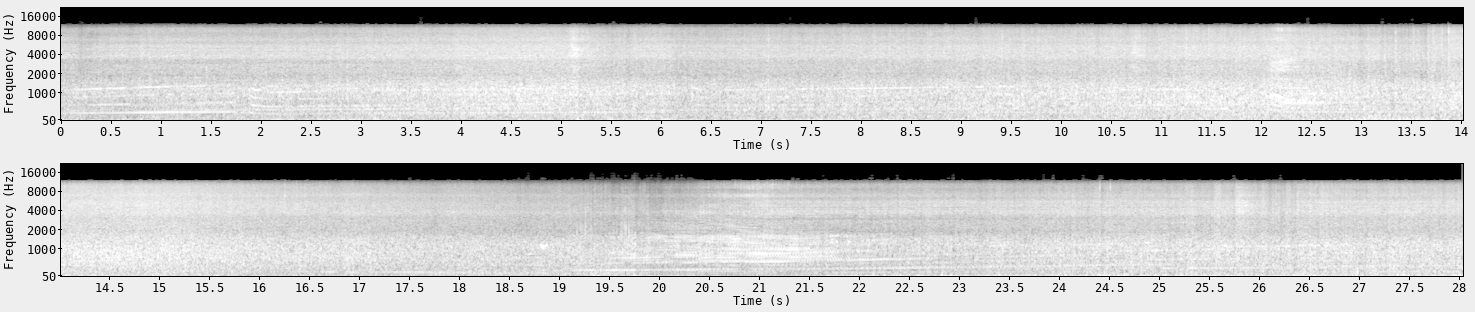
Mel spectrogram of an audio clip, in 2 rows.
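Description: Mazda MX-5's four-cylinder engine at racing speed, its pitch climbing as it revs out and dropping back at gear changes a couple of seconds in, near the middle and again later, under heavy wind rush on the microphone.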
